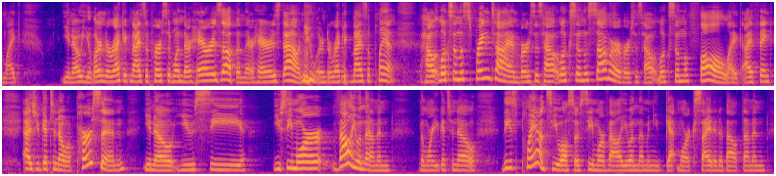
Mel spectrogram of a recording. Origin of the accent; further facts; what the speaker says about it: New York, United States; I'm a New Yorker.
